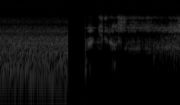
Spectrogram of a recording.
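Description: Near silence: a faint steady hiss that drops out completely for a moment about halfway through, then comes back fainter.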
